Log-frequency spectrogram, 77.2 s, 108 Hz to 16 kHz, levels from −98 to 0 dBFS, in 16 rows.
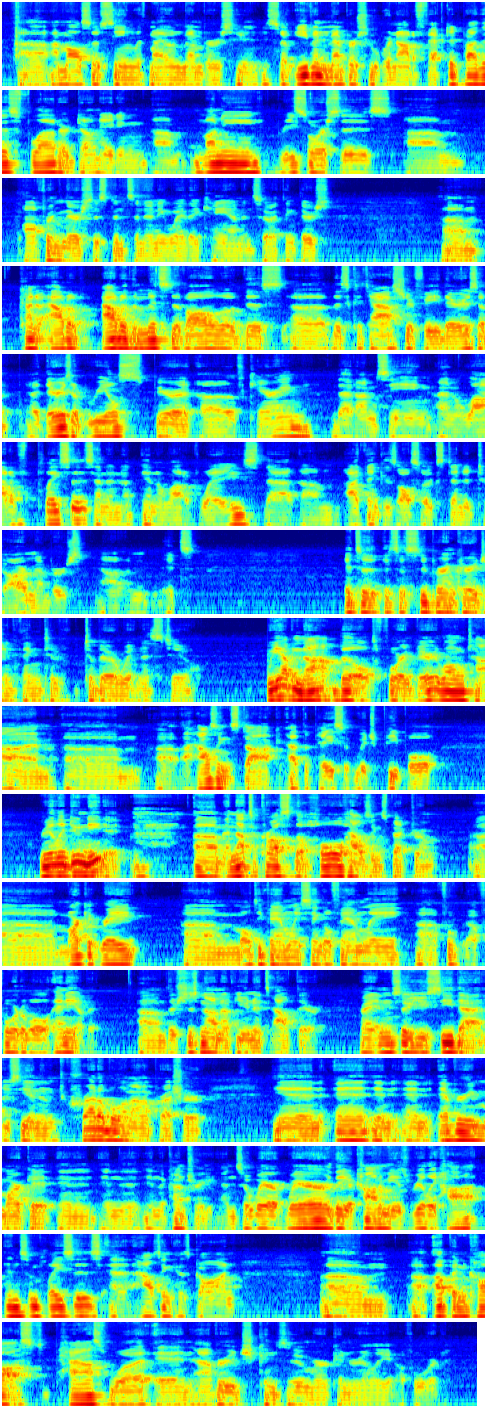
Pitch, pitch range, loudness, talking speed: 95 Hz, 85-105 Hz, -21 LUFS, 165 wpm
